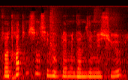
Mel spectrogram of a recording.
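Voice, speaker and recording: A woman's voice: mid-range voice, expressive, brisk, heavy background noise. An actress playing a formal female airport announcer, heard as a public address announcement in a drama. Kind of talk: scripted drama.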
